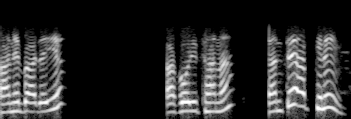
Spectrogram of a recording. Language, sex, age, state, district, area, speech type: Urdu, male, 30-45, Uttar Pradesh, Lucknow, rural, conversation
